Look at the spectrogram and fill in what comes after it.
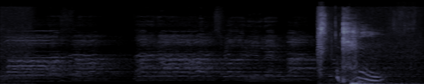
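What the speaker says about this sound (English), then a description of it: "I gotta sneeze." A sharp, loud sneeze bursts out near the end after a stretch of quiet talking, close to the microphone.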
